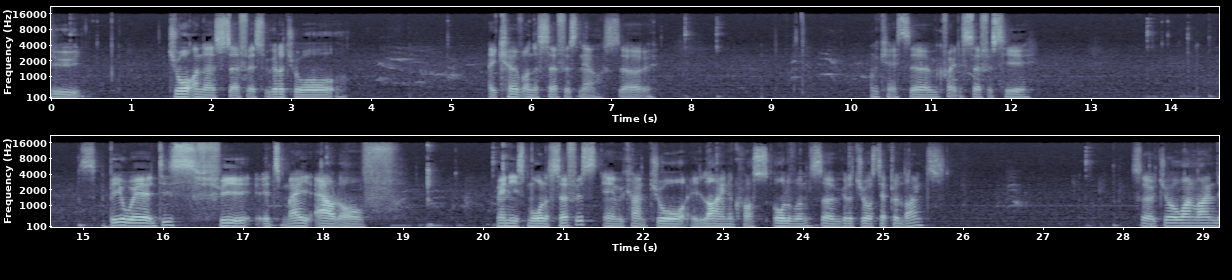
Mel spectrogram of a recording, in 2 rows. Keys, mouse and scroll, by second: 0.0 click, 5.8-6.6 scroll up 1, 6.6-13.8 drag, 14.1-14.5 scroll down 1, 14.5-14.9 scroll up 1, 17.3 middle click, 18.1-20.2 drag, 21.0-22.9 scroll up 1, 22.9-27.9 drag, 27.9-29.1 middle drag.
